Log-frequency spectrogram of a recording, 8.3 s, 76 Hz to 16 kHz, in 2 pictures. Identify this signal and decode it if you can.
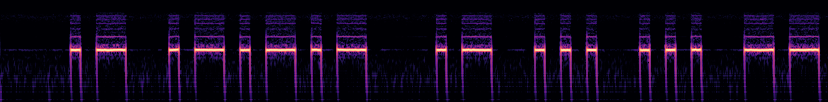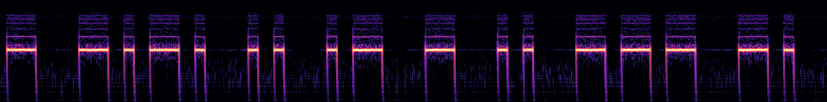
Morse code, heard as a keyed tone, about 18 wpm, 1160 Hz. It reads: A. ASSOCIATION
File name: mrx / mrx082 20wpm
